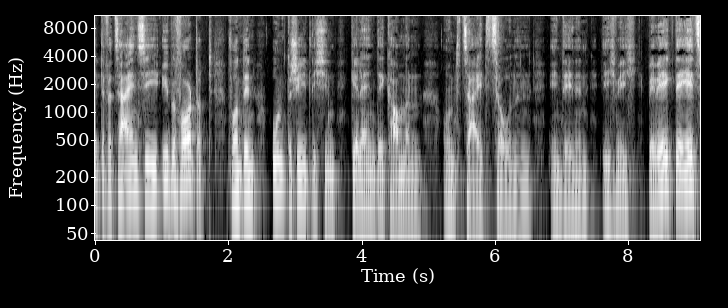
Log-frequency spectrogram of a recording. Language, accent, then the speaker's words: German; Switzerland; die ich als Schweizer mit der Neutralität verbinde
